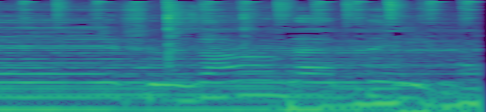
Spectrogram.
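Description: A song played back loudly through large Augspurger studio monitors. It has strong deep bass under sustained tones, and a melodic line that bends in pitch about a second in.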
